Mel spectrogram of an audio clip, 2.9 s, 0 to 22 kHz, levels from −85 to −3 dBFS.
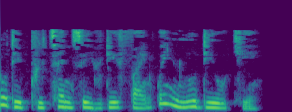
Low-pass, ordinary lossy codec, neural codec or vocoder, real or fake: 7.2 kHz; MP3, 32 kbps; none; real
